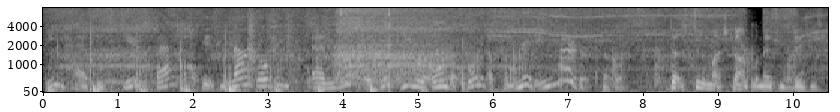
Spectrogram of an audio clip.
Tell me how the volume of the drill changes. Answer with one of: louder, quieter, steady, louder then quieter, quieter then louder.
louder then quieter.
